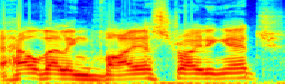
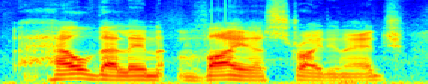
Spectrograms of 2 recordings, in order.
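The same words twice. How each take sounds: First: "Helvellyn via Striding Edge?" asked with a rising, unsure tune; unsure rising question. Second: "Helvellyn via Striding Edge" said slowly and firmly as a statement; confident statement. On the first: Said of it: "what do you call it?". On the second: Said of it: "Is that the right way?". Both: Shown as a demonstration.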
